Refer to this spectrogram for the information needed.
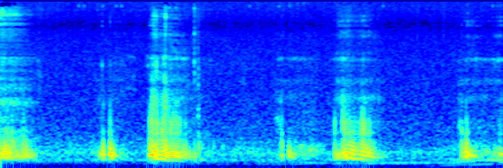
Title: snoring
